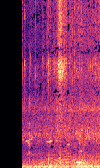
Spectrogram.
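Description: Steady low hum of a running engine, starting about half a second in, with faint voices in the background.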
